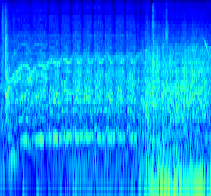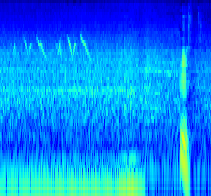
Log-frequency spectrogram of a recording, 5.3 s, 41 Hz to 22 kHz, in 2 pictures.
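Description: An engine cranks and catches in Farming Simulator 22, shifting into a steady mid-pitched tractor run with a loud thump near the end.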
